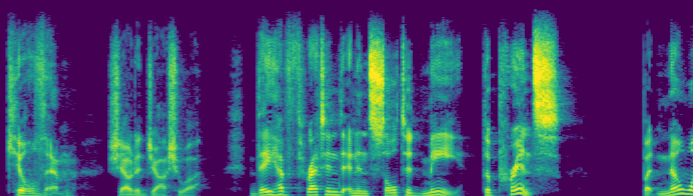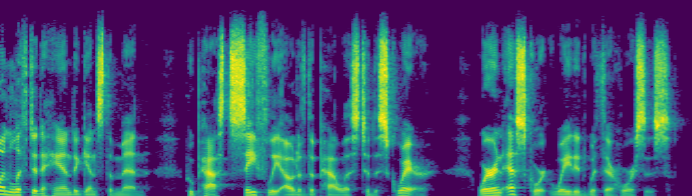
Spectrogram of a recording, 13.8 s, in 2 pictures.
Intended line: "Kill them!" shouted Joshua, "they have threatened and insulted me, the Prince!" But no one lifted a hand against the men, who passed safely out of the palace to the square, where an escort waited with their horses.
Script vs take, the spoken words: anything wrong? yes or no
no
